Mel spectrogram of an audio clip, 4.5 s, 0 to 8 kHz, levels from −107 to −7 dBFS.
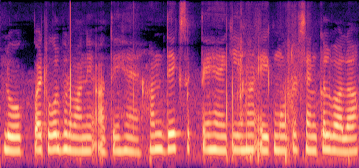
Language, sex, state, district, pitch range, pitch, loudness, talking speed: Hindi, female, Punjab, Fazilka, 210-230 Hz, 220 Hz, -17 LUFS, 185 wpm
